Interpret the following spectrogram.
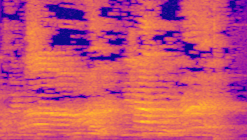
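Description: Young children's voices, talking and calling out over one another, with a brief sharp peak about one and a half seconds in.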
